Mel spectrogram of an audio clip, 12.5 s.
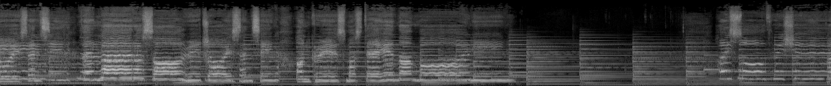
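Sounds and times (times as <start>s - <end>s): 
tenor bass choir singing a holiday carol: 0.0s - 7.8s, 10.8s - 12.4s.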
